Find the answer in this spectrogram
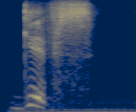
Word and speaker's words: gifts: Let's go to the word gifts. Okay, so in this word, the T is silent. We pronounce an F and an S.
